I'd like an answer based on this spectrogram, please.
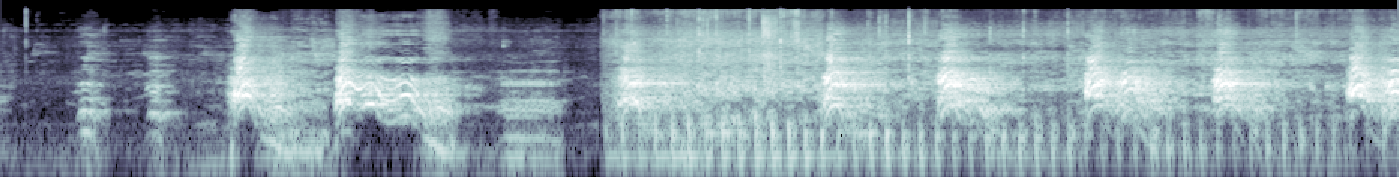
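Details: Dogs fighting outdoors on grass: a few faint yips open, then louder rough barks, followed by a dense stretch of repeated harsh barks about every second over a steady, low rumbling background.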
